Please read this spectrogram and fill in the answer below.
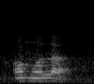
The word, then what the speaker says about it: Amala: A-M-A-L-A. – Pronunciation? – Omola.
